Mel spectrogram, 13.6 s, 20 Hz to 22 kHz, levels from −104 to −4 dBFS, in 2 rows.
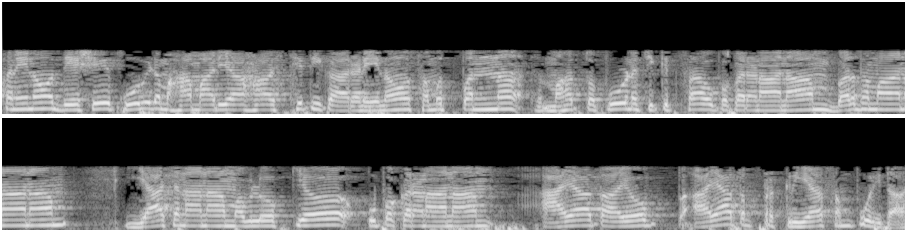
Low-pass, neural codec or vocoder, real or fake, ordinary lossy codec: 3.6 kHz; none; real; none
